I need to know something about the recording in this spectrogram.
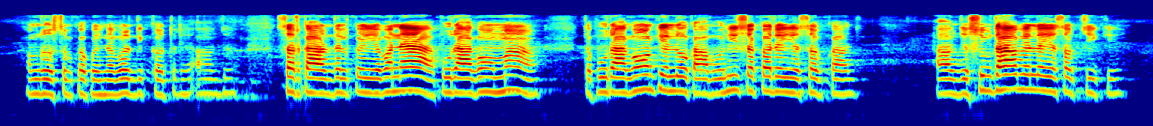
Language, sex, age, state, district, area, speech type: Maithili, female, 30-45, Bihar, Saharsa, rural, spontaneous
